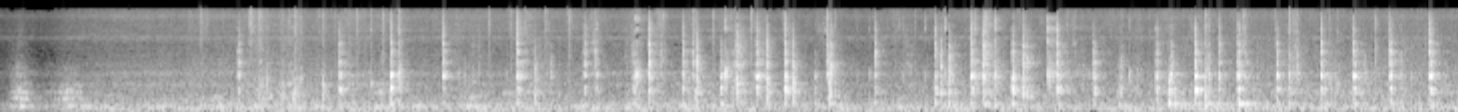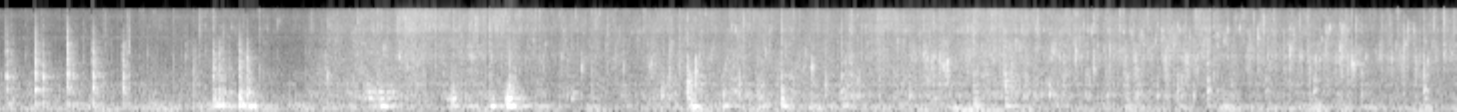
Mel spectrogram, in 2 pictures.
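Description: Pieces of pig lung frying in hot oil in a nonstick pan: the oil crackles and pops, then settles into a steady, louder sizzle past the middle.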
